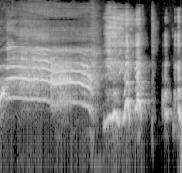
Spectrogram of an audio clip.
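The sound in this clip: A voice imitates a prisoner's constant scream: a sustained, wavering, strained vocal tone held for about a second and a half, then breaking into short, choppy vocal sounds.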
